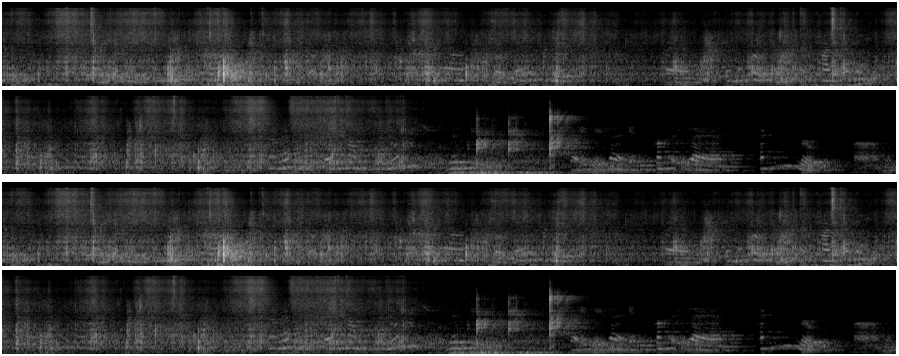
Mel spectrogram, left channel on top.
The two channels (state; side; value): identical; both; correlation 1.00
